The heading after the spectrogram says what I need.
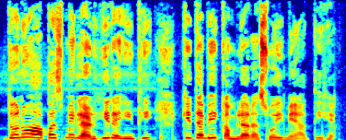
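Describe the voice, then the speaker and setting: A woman's voice: high-pitched, very animated, normal speed, a little mellow. A woman giving scripted narration for a cartoon family story.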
